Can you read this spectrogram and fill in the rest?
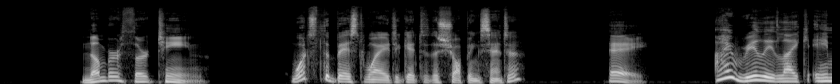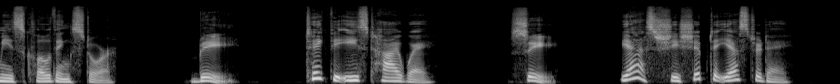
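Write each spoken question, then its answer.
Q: What's the best way to get to the shopping center?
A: B: Take the East Highway.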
